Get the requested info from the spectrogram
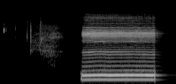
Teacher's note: My tongue tip's elevated. I can extend the sound and the air is coming out the side. L, I can just feel that, but it's very gentle. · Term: lateral liquid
